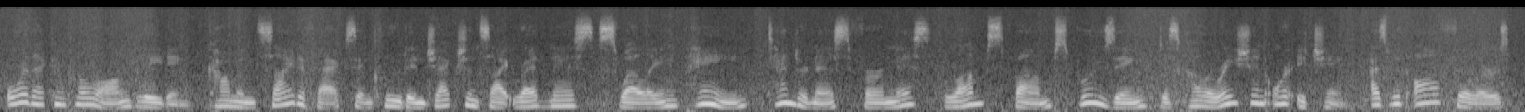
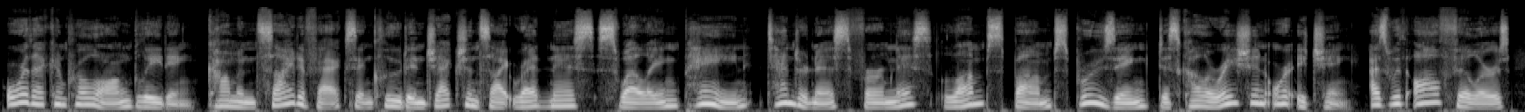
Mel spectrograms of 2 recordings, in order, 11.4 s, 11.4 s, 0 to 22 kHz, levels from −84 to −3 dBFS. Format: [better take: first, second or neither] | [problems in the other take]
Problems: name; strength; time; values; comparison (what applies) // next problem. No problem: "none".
second | hiss; loud; throughout; 9 dB below the speech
